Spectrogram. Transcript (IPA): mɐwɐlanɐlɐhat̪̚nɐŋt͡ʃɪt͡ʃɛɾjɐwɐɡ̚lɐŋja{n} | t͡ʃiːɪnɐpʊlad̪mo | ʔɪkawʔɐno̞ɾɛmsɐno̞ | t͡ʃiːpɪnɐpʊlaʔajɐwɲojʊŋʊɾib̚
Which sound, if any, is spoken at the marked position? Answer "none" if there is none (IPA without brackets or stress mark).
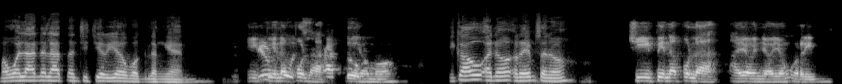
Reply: n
